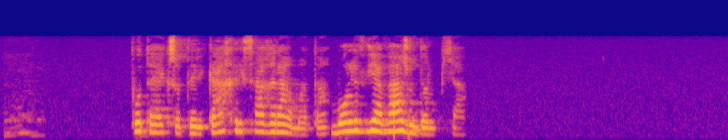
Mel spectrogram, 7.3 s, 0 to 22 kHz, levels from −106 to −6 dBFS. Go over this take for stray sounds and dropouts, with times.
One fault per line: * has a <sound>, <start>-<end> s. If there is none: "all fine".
all fine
